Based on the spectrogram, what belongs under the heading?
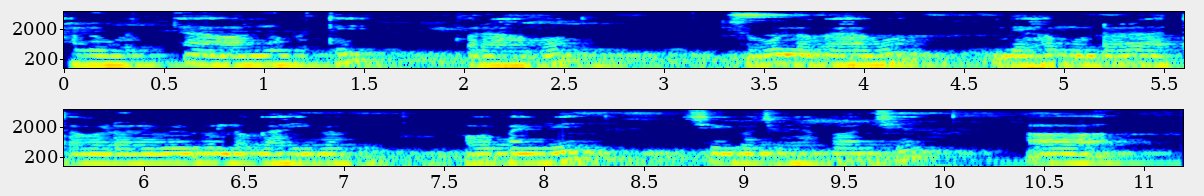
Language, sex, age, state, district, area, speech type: Odia, male, 30-45, Odisha, Koraput, urban, spontaneous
